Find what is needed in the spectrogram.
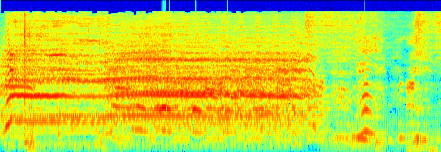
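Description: A cartoon character's long scream of fright, held for about three seconds over music, giving way near the end to shorter wailing sobs.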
